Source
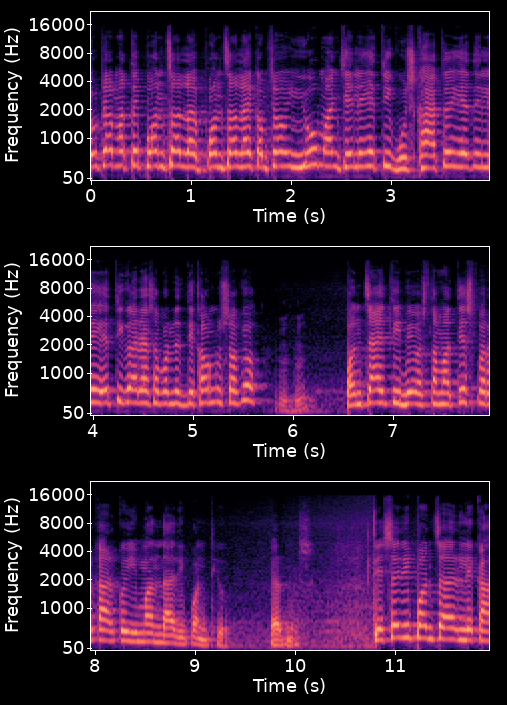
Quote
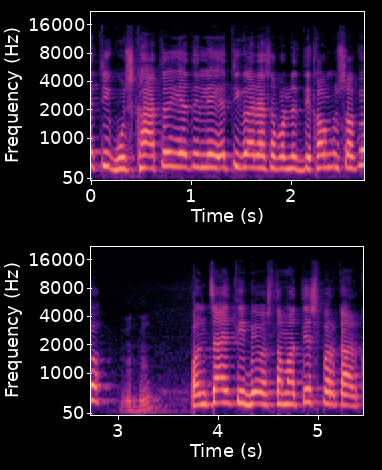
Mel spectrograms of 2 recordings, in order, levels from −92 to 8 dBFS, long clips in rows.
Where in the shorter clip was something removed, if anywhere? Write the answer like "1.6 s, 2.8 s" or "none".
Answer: none

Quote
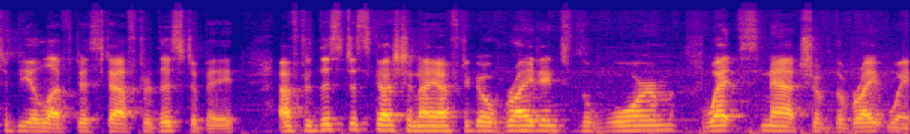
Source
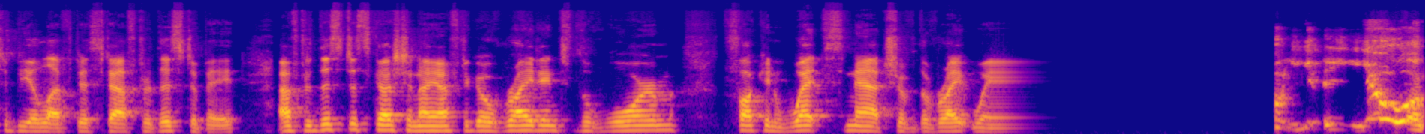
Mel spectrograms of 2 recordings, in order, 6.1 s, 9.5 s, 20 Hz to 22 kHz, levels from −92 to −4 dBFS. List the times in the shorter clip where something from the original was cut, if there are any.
4.6 s

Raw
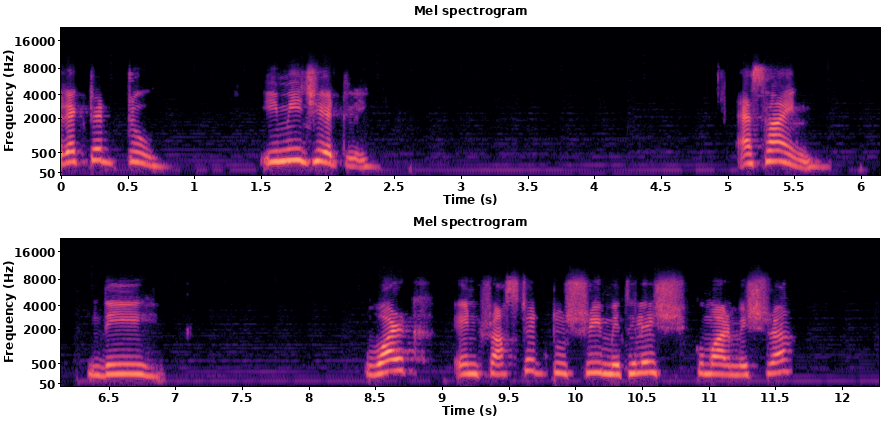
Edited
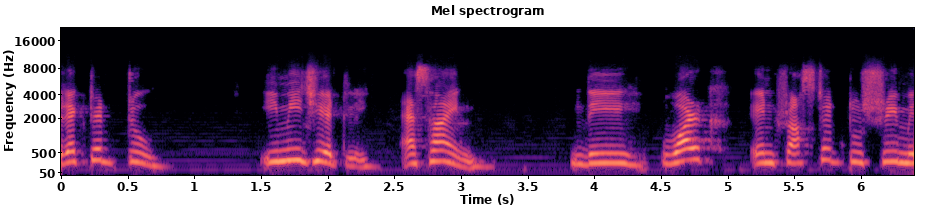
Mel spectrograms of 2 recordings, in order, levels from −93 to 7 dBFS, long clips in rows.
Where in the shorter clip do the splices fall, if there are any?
2.4 s, 4.4 s

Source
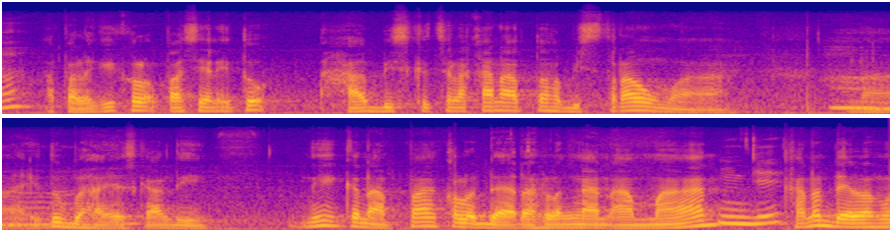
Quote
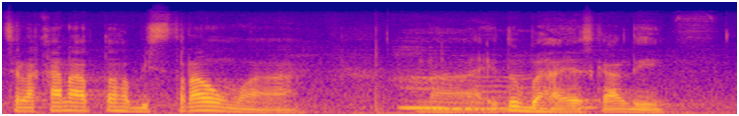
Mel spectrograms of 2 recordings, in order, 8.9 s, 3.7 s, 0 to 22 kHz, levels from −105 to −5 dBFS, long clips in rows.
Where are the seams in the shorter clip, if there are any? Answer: none

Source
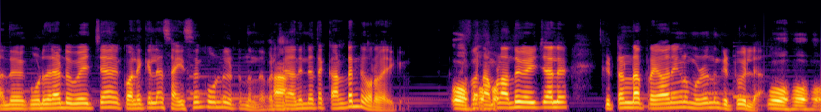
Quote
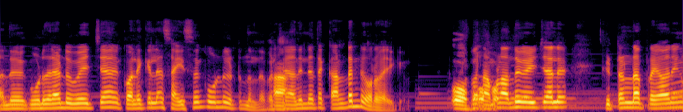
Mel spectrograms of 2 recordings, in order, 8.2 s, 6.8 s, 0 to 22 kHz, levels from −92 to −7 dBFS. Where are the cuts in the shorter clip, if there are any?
none

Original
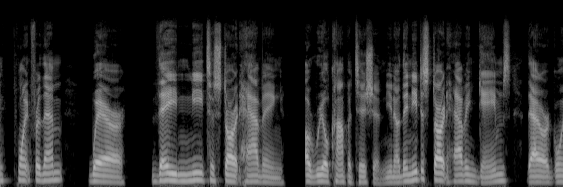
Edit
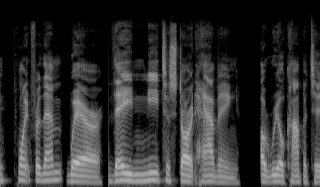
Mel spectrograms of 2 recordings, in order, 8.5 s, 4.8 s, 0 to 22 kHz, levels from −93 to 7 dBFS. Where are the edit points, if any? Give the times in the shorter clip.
0.9 s, 1.6 s

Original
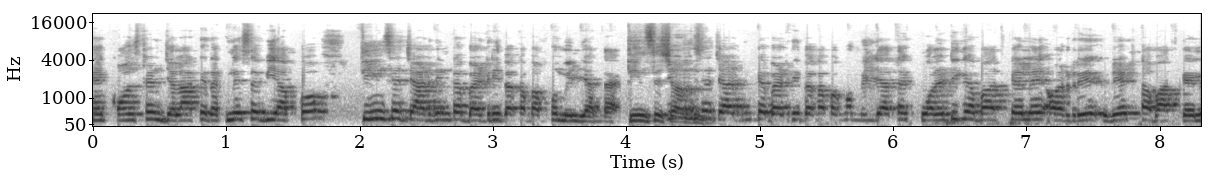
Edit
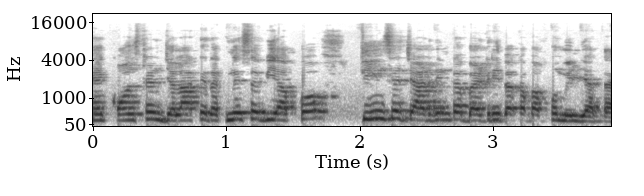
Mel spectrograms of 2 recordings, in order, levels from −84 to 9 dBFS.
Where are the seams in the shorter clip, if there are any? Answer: none

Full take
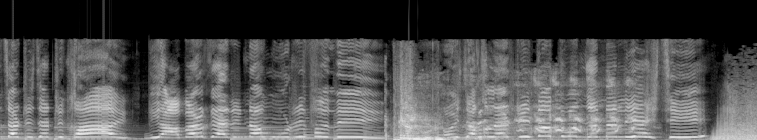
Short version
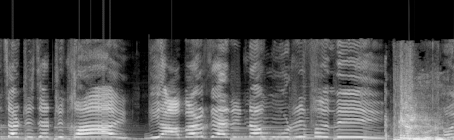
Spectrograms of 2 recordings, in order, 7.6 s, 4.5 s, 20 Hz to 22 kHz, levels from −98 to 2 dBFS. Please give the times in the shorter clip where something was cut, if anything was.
none

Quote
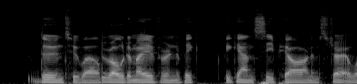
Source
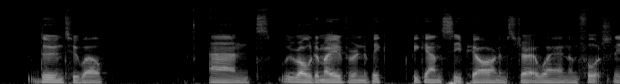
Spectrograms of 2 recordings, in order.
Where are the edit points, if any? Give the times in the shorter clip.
1.0 s

